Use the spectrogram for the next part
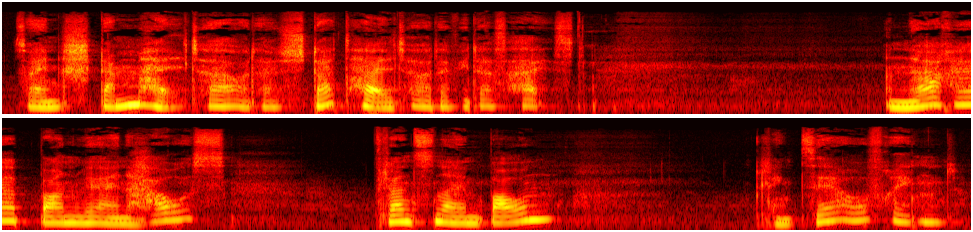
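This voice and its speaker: An actress playing a soldier's young, forthright lover in an intimate radio drama, with a breathy, husky voice. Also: female voice, mid-range voice, lively intonation, a little slow, pauses often. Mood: teasing.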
